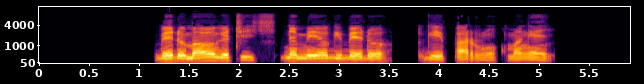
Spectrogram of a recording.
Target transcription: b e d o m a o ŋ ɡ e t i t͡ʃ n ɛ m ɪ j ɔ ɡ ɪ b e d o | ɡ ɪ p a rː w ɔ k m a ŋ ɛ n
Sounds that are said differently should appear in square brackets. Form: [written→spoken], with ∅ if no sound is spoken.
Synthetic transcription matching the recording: b e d o m a o ŋ ɡ e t i t͡ʃ n ɛ m ɪ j ɔ ɡ ɪ b e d o | ɡ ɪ p a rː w ɔ k m a ŋ ɛ [n→ɲ]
